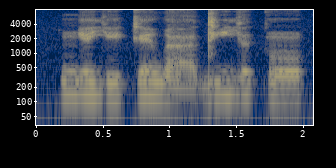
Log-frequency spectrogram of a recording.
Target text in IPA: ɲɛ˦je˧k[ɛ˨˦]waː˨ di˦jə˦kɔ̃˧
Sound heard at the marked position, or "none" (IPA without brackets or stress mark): ɛ˦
